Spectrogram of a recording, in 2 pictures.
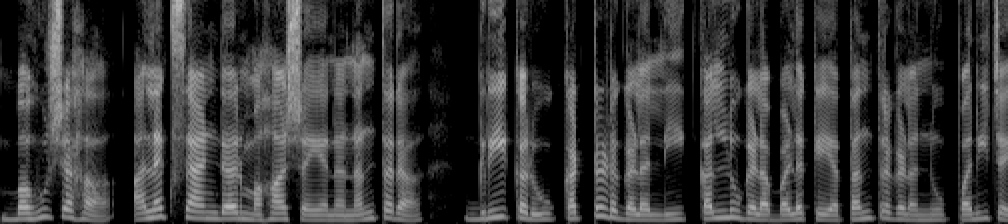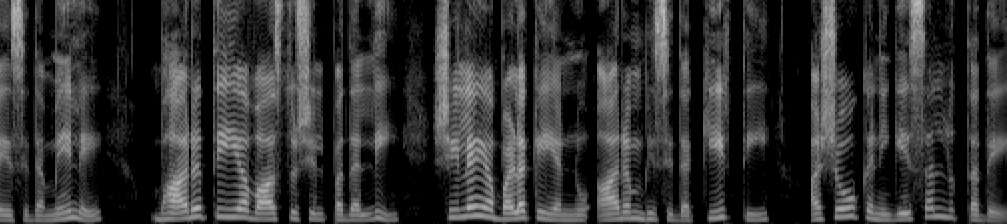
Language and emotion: Kannada, neutral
